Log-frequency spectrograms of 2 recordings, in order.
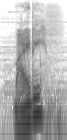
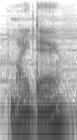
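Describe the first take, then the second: First: The name ends in a short 'tee' sound. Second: The name ends in a 'day' sound. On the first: The speaker calls it wrong. "they pronounce it mighty" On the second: The speaker calls it right. "It should be my day"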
